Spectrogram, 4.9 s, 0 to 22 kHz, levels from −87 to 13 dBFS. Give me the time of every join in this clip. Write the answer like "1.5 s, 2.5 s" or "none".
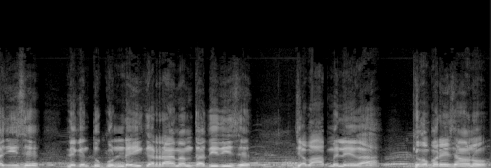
none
